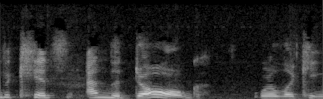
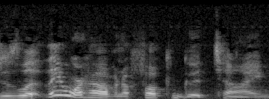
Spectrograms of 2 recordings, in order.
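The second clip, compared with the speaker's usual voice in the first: ordinary talk, nothing marked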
